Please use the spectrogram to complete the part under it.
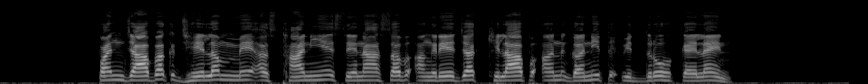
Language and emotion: Maithili, neutral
